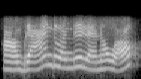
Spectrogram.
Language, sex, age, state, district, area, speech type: Tamil, female, 18-30, Tamil Nadu, Madurai, urban, conversation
